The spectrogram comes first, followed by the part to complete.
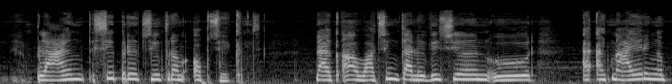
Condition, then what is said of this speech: Deafness. Okay, so I learned from an early age how to speak like a hearing person and how to read lips.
